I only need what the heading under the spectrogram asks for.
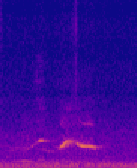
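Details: Pet cockatiel whistling quietly, a faint rising note followed by a clearer arched whistle that slides downward and trails off, with steady low room noise behind.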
